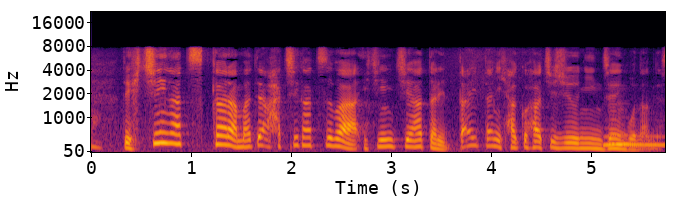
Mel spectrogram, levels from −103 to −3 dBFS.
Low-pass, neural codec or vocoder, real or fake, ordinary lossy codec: none; none; real; none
